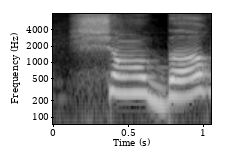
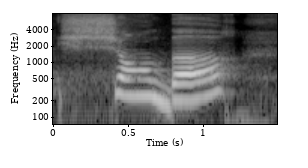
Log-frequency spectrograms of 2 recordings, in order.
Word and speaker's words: Chambord: For example, the nasal sounds, as in Chambord with the on sound, Chambord, the on sound, as in Chenonceau.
